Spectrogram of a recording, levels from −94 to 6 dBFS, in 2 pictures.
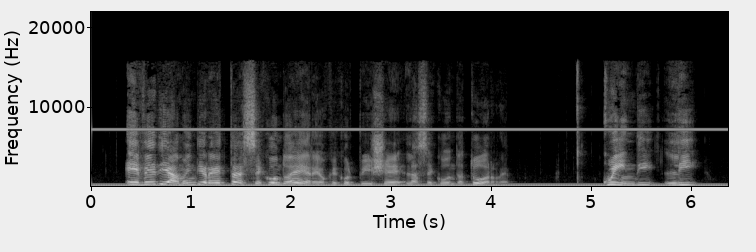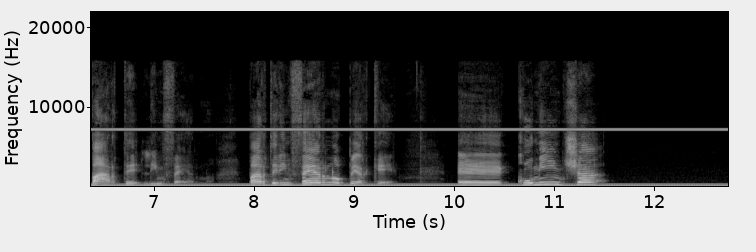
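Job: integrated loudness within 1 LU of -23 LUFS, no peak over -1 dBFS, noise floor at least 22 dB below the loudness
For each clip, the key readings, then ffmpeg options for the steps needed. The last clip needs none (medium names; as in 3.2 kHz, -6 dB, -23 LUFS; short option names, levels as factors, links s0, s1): hum 60 Hz; highest harmonic 300 Hz; hum level -34 dBFS; steady tone 7.2 kHz; tone level -37 dBFS; loudness -29.0 LUFS; peak level -9.5 dBFS; loudness target -23.0 LUFS
-> -af "bandreject=f=60:t=h:w=6,bandreject=f=120:t=h:w=6,bandreject=f=180:t=h:w=6,bandreject=f=240:t=h:w=6,bandreject=f=300:t=h:w=6"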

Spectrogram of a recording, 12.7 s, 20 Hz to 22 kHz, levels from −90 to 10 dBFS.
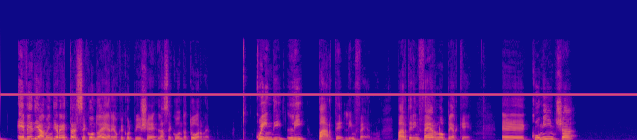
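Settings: hum not found; steady tone 7.2 kHz; tone level -37 dBFS
-> -af "bandreject=f=7200:w=30"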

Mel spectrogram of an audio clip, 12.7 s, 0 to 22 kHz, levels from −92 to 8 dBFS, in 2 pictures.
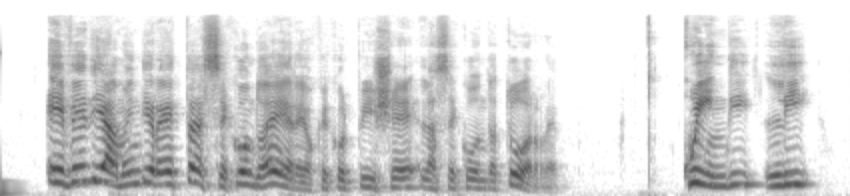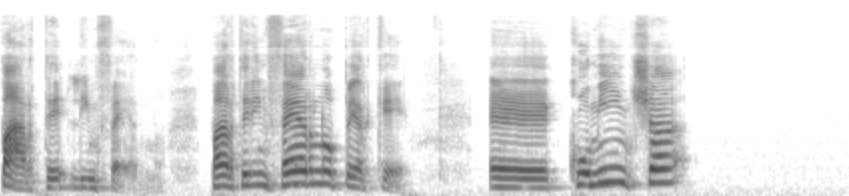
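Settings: steady tone not found; loudness -29.0 LUFS; peak level -9.5 dBFS; loudness target -23.0 LUFS
-> -af "volume=2"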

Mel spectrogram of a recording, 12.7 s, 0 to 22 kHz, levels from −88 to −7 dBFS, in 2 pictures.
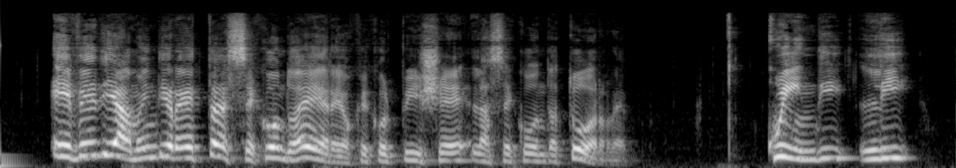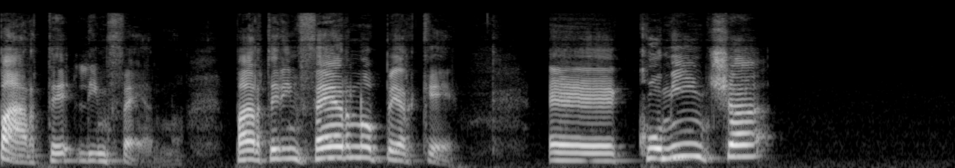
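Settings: loudness -23.0 LUFS; peak level -3.5 dBFS; noise floor -72 dBFS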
